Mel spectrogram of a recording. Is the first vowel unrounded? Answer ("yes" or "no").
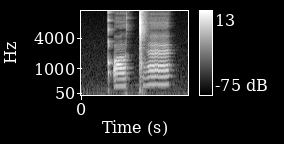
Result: yes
